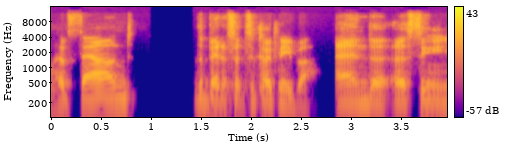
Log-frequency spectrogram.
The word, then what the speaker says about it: Copaiba: So one of the reasons why Copaiba is, in fact, so that's how they say it in the South America, Copaiba.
